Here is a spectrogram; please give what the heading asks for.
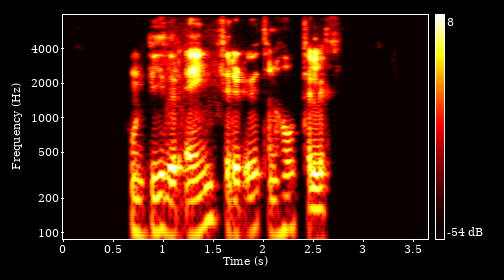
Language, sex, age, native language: Icelandic, male, 20-29, Icelandic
